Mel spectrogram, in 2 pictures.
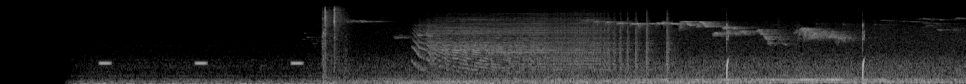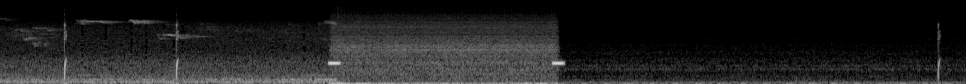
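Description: Electronic intro sound design: three short steady beeps a second apart over a low hum, then a swelling hiss with sweeping whooshes, high chirps and a few sharp clicks. Two more beeps follow, and the hiss cuts off suddenly, leaving the low hum.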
